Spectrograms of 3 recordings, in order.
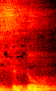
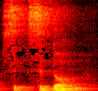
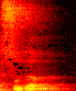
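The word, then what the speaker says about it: סדום: biblique hébreu, on dit Sedom. Sedom. Là je vous dis avec la prononciation phonétique comme ça. Sedom. Sedom. D'accord? C'est comme ça que disent les Hébreux. Sedom. Ils ne disaient pas Sodome.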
